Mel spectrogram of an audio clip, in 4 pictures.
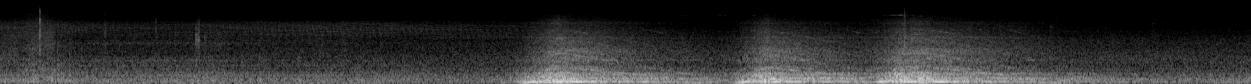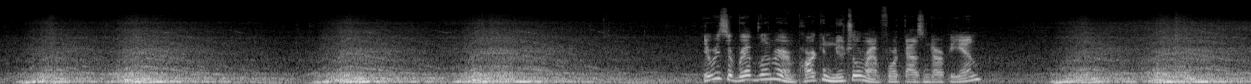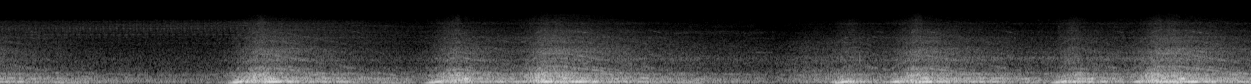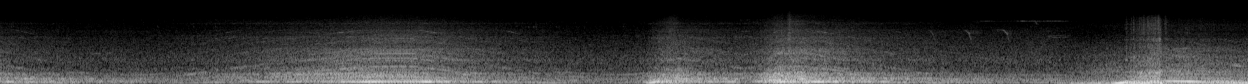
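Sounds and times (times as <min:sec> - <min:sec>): engine revving: 0:05.0 - 0:10.8, 0:12.6 - 0:19.1, 0:22.9 - 0:32.3, 0:33.0 - 0:38.5, 0:39.3 - 0:50.0.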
